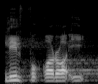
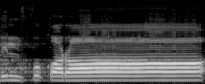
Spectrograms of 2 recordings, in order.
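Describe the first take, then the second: First: The alif vowel before the hamza is short. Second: The alif vowel before the hamza is long. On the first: The speaker calls it wrong. "tanpa mat. Dia tidak baca panjang" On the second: The speaker calls it right. "dibaca panjang"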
